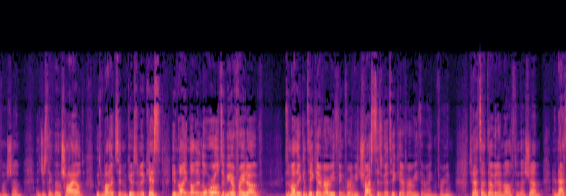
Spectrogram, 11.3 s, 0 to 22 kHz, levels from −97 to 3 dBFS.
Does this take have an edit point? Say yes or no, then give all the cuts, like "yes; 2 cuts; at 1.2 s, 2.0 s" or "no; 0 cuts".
yes; 6 cuts; at 1.2 s, 2.3 s, 3.7 s, 5.7 s, 7.6 s, 10.3 s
